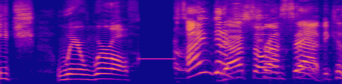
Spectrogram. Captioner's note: beep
